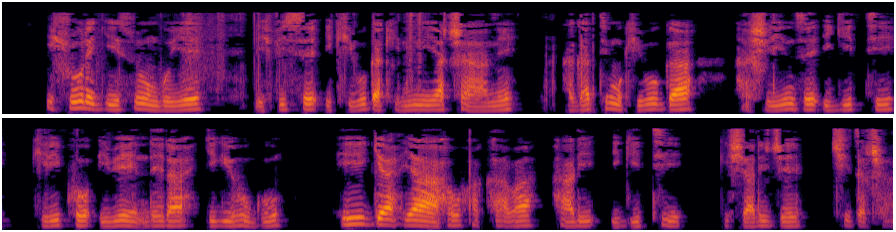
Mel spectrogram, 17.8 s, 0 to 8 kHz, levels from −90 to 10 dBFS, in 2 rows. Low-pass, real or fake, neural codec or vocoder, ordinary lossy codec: 7.2 kHz; real; none; MP3, 24 kbps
